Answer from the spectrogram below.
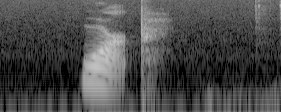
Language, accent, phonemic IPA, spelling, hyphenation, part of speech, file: English, US, /ˈwoɹp/, warp, warp, noun / verb, En-us-warp.ogg
- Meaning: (noun) The state, quality, or condition of being twisted, physically or mentally: The state, quality, or condition of being physically bent or twisted out of shape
